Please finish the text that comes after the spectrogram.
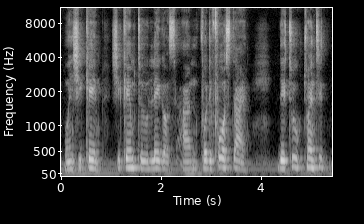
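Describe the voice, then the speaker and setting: A man's voice: a little high, fairly even intonation, measured pace, dark tone, slight background noise. A middle-aged man from Nigeria with a Nigerian accent, chatting casually to his viewers as he tells a story and often checks in with "you understand?". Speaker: vlogger.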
